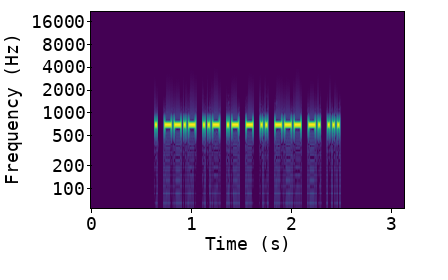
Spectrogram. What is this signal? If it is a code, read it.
Morse code, heard as a keyed tone, about 51 wpm, 700 Hz. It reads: EQUATIONS
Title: Sets of 5 Words - New Word Drill - 50wpm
